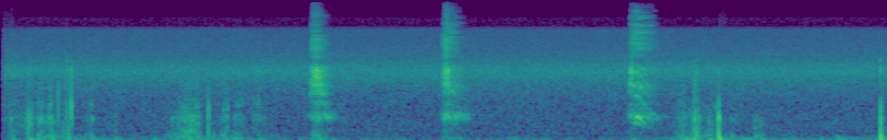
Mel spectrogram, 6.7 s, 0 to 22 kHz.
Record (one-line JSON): {"exhalation_length": "6.7 s", "exhalation_amplitude": 5281, "exhalation_signal_mean_std_ratio": 0.54, "survey_phase": "beta (2021-08-13 to 2022-03-07)", "age": "45-64", "gender": "Female", "wearing_mask": "No", "symptom_sore_throat": true, "symptom_fatigue": true, "symptom_onset": "13 days", "smoker_status": "Ex-smoker", "respiratory_condition_asthma": false, "respiratory_condition_other": false, "recruitment_source": "REACT", "submission_delay": "3 days", "covid_test_result": "Negative", "covid_test_method": "RT-qPCR"}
